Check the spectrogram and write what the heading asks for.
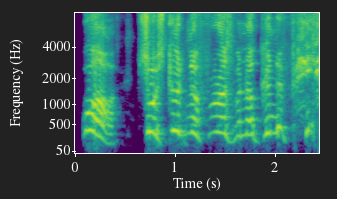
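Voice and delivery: high, loud outraged bloke; indignant drunk. Retold or imitated. Drunk geezer in a pub, high and loud with outrage. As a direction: squeal it out like an offended drunk. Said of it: "He goes".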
